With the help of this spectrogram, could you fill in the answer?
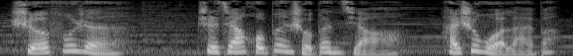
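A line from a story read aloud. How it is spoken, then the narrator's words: Laughing. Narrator (Chinese): 白姬笑着对贵妇道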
